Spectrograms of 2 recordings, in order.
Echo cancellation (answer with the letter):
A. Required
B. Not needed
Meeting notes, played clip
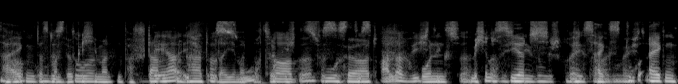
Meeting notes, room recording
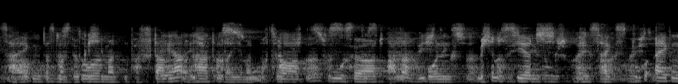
A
